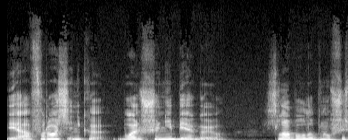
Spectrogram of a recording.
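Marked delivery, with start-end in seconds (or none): 0.1-2.8 put-on slow, soft toothless old man; old man mumbling. A narrator's reading. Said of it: "прошамкал Анхис".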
